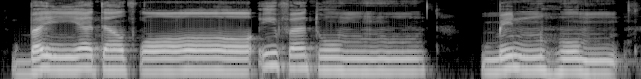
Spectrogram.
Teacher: من عندک بیت طائفۃ، بیت یا کے اوپر شد زور دیں گے، طائفۃ میں طا کے ساتھ الف مدہ ہے، الف مدہ کے ساتھ مدہ متصل ہے، کم سے کم 3 الف کی مقدار میں کھینچیں گے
